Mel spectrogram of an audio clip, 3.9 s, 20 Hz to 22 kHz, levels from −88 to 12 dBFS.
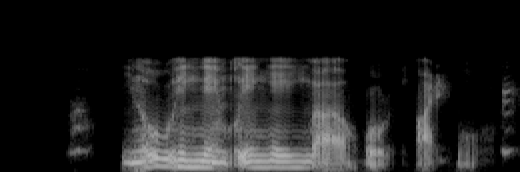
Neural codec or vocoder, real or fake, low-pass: autoencoder, 44.1 kHz, a latent of 192 numbers a frame, MeloTTS; fake; 5.4 kHz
